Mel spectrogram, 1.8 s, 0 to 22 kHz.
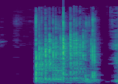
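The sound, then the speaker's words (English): Dice rattle and clatter across a hard surface in a dense, loud run of rapid clicks lasting about a second, followed by a brief pause and the start of another clatter, as players roll a history check in a tabletop game; one die rolled three ones in a row. “I'm getting rid of that dice. It has been slated for Melton. It just rolled 3 ones in a row.”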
